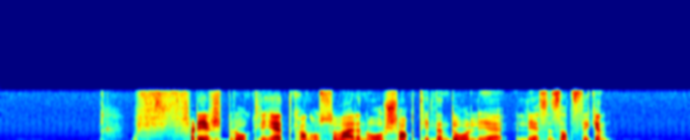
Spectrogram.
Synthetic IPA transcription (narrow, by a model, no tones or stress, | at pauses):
fɽeːʂpɾoːklɪheːt̪kʰɑnʔɔ̰sɔʋæːɾəeːnoːʂɑːkt̪ʰɪld̪ɛnd̪oːɭɪəleːsəst̪ɑt̪ɪ̥st̪ɪkːən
